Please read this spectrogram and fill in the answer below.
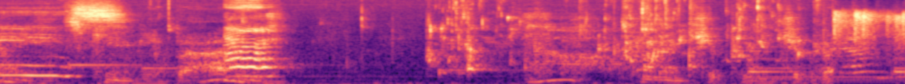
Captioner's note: soft crying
